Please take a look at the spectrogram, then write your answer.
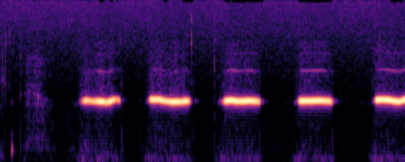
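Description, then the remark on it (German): A person whistles five steady, sustained notes at one unchanging pitch, each about half a second long with short pauses between, clear and moderately loud, imitating a nightingale to draw it into a duet. “Und zwar ist es ein ganz sonores, muss auch gar nicht lautes Pfeifen sein, wo man die Frequenz nicht verändert.”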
